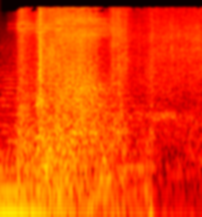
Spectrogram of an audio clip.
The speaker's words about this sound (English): Then, gritting his teeth, he brings his arms together. The two sentinels come together and explode.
